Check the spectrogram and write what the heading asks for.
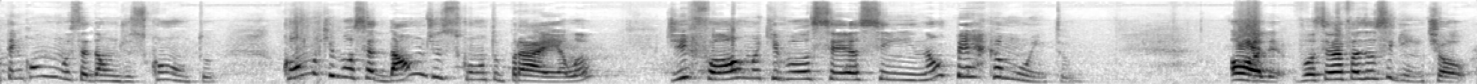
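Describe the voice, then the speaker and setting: Chatty high-voiced Brazilian woman. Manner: chatty, self-correcting, asks rhetorical questions. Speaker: online sales and pricing instructor. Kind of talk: casual live-stream tips.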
